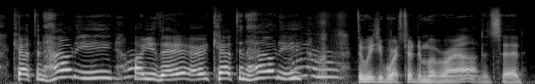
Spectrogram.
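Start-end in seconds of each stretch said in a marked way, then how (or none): 0.1-3.0 high, slow calling into the dark. Acted. Danny calling out to the ghost, high and slow. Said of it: "He started calling out".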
